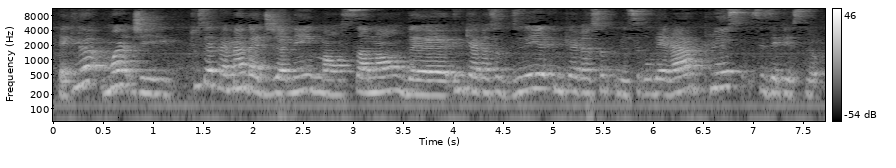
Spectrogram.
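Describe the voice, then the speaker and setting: A woman's voice: a little high, moderate pace, hardly any pauses, a little mellow. A woman in her thirties with a Québécois accent, hosting a casual live cooking demo from her home kitchen, chatty and informal with many asides. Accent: Québécois French. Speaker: cooking show host. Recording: very echoey room, faint hum.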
